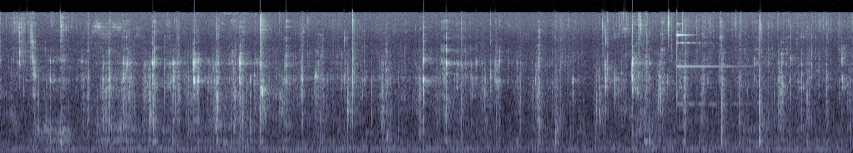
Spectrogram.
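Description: Close-miked chewing of a bite of bakso meatball: a dense run of short wet mouth clicks and smacks, over a steady low hum.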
